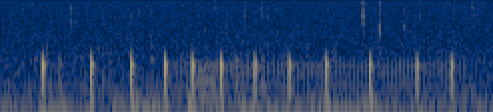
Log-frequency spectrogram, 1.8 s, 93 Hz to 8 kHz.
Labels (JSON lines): {"label": "biophony, knock croak", "recorder": "SoundTrap 300"}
